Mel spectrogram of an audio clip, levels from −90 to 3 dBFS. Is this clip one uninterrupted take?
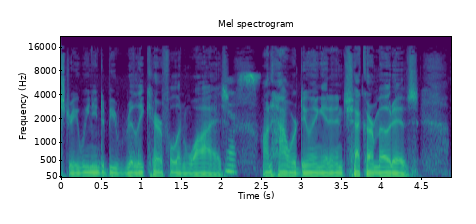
yes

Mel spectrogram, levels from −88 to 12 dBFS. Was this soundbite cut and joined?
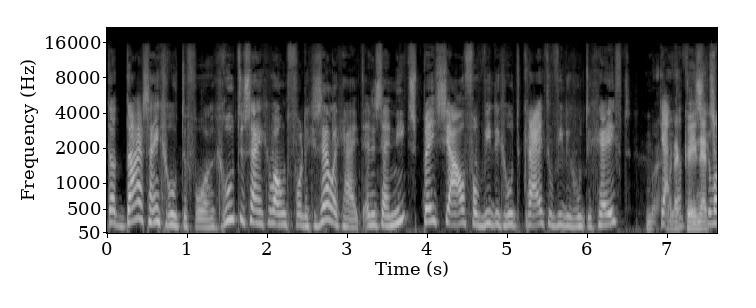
yes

